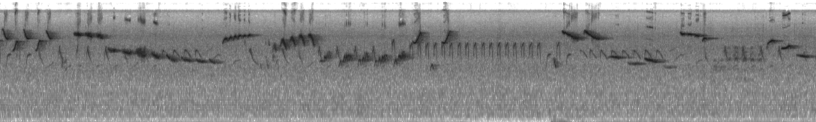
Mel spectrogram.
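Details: Orange-headed thrush singing on a songbird training recording: rich medley of descending whistles, sharp chirps and rapid repeated notes, one long even trill, and continual lively phrasing.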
